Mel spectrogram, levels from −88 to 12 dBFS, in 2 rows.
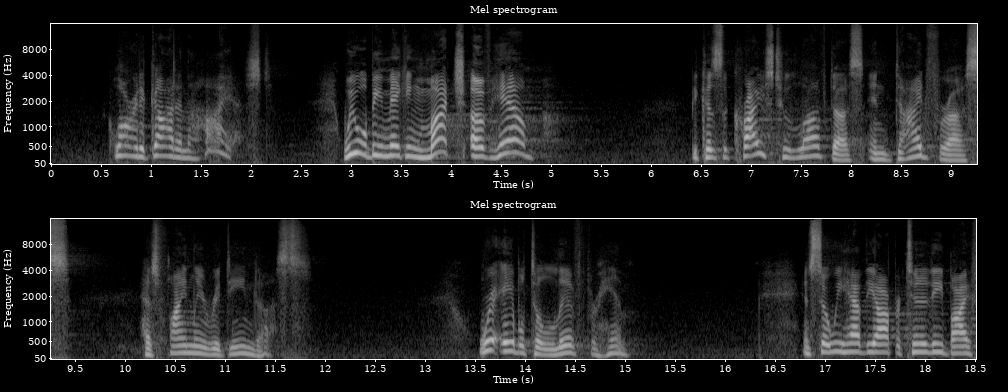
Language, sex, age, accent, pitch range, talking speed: English, male, 50-69, American, 160-240 Hz, 130 wpm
